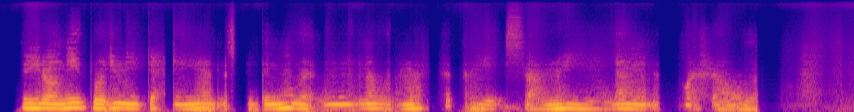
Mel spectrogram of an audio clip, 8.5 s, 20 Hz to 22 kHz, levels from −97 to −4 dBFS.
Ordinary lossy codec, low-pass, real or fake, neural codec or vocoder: none; 19.8 kHz; fake; codec, 44.1 kHz, 0.9 kbps, DAC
